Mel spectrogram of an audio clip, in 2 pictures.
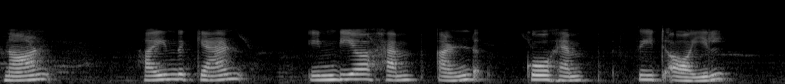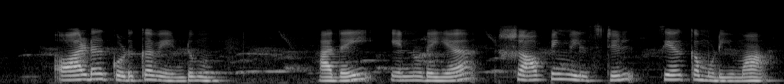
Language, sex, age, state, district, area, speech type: Tamil, female, 30-45, Tamil Nadu, Mayiladuthurai, rural, read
